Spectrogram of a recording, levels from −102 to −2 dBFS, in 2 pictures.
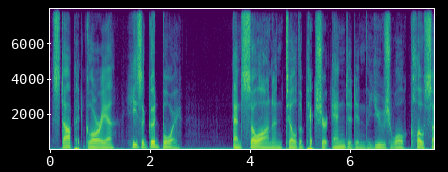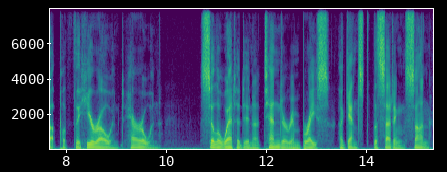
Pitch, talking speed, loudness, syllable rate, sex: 90 Hz, 125 wpm, -21 LUFS, 4.0 syllables/s, male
